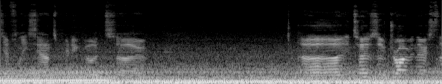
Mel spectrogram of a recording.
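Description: The engine of a Holden wagon, freshly upgraded for more power, runs with a steady, loud low rumble, while a voice talks over it for most of the stretch.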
